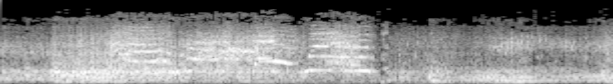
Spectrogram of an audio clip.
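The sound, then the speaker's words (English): A motorboat engine roars steadily while people scream in rising wails, then a sudden crunching impact marks the motorboat running down a small boat carrying women and children, and the engine drones on afterward. “you ran down that boat.”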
